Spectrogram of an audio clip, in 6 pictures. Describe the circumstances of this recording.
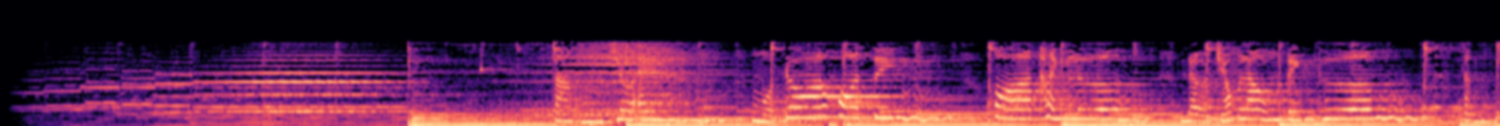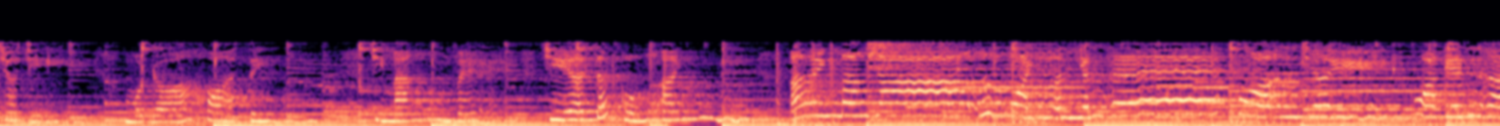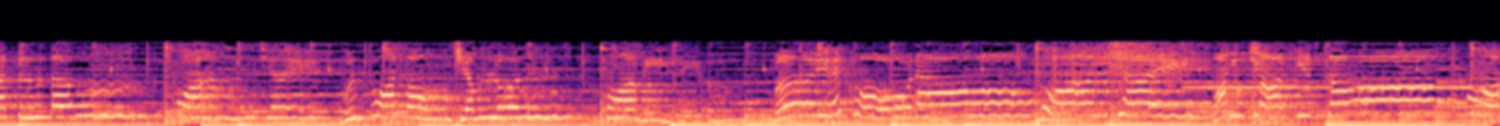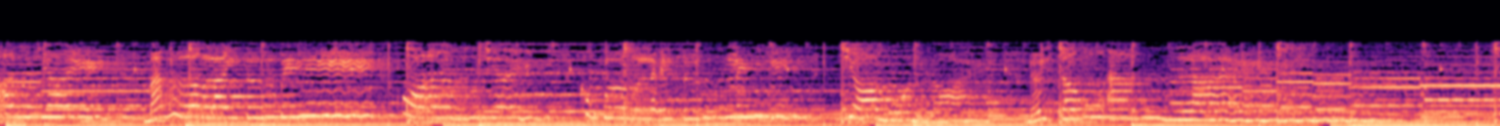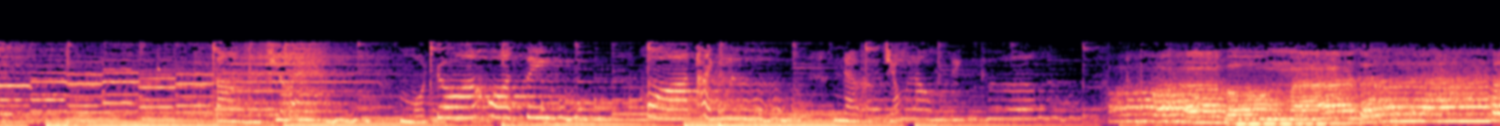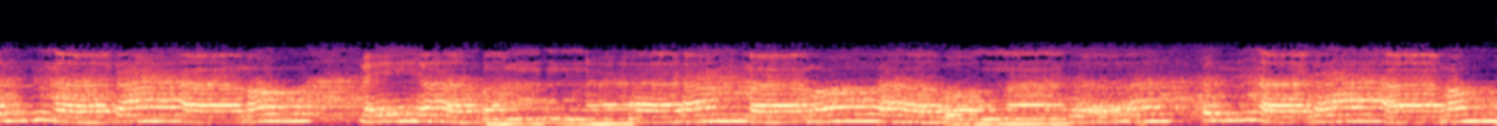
giảng tại chùa Phật Học quận Ninh Kiều thành phố Cần Thơ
